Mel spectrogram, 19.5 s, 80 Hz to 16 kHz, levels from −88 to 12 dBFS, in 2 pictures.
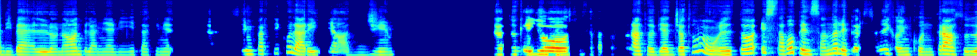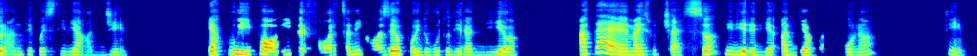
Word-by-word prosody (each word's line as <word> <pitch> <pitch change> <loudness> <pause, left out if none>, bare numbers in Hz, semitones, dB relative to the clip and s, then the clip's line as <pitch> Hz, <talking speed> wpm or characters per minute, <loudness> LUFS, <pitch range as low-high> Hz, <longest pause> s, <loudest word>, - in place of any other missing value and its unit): di 200 0 -11
bello, 190 -1 -4
no, 200 +2 -4
della 195 -2 -11
mia 190 0 -14
vita 190 +1 -19
che 195 - -27
mi 190 - -15
è - - -17
successo, 455 - -15
in 225 - -5
particolare 235 - -3
i 200 - -6
viaggi. 190 +1 -12 1.0
Dato 195 +2 -5
che 210 - +1
io 220 +1 +6 0.2
son - - -4
stata 200 -1 -22
fortunata, 220 -9 -3
ho - - -6
viaggiato 200 - -3
molto 220 +5 0
e - - -5
stavo 315 0 0
pensando 235 0 0
alle 245 -4 +2
persone 265 0 -6
che 195 - -5
ho - - -4
incontrato 200 +2 0
durante 200 0 -3
questi 195 0 -15
viaggi, 185 0 -9 0.8
e 220 - -1
a 210 - +6
cui 225 -1 +1
poi 220 -1 +4
per 195 -2 -3
forza 200 +1 -5
di 235 +3 -4
cose 200 +1 -1
ho 220 - +4
poi 190 -4 -4
dovuto 195 +1 -10
dire 190 0 -5
addio. 180 +1 -4 0.5
A 235 - +1
te 330 - -3 0.3
è - - 0
mai 205 +1 +1
successo 220 - -4
di 220 -2 -8
dire 205 -2 +2
addi 190 +1 -4
addio 195 0 -1
a - - -13
qualcuno? 195 +6 -11 0.6
Sì. - - -10
200 Hz, 180 wpm, -22 LUFS, 195-225 Hz, 1.0 s, io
